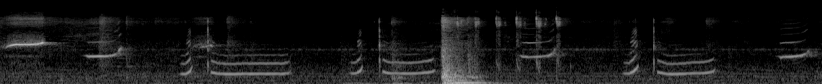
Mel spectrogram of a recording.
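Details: Three-year-old female pet rose-ringed parakeet, an Indian green ring-necked parrot, talking and saying the word "Mitho". Short whistled, speech-like syllables with curving, bending tones come in bursts, with a loud thump or rustle midway and quiet indoor background.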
